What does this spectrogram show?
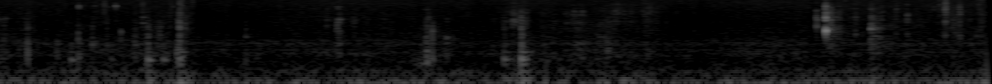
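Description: Close-miked chewing of soft French toast, with scattered small mouth and fork clicks, the sharpest about four seconds in, over a low steady hum.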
